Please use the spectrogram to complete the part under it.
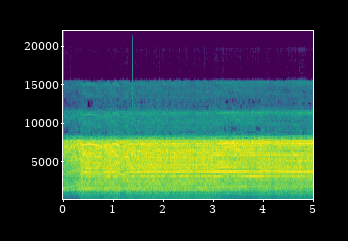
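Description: A power drill runs steadily for about five seconds, boring a half-inch hole for a pin in the frame of a homemade all-terrain sand wheelchair; the whine is loud, close and continuous with no talking.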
